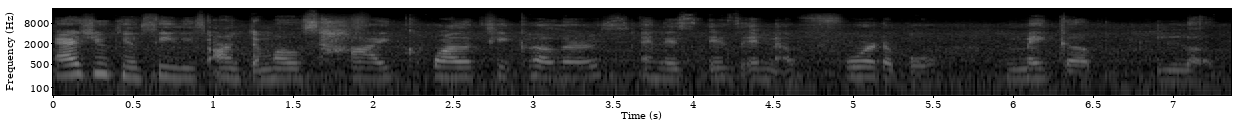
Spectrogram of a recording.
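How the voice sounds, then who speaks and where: Over noticeable background noise, the speech comes at a fairly slow pace with fairly even intonation. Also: woman, medium pitch for a woman. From Texas. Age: 20s. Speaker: beauty vlogger. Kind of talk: makeup tutorial. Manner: casual, chatty.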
